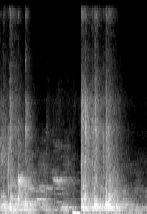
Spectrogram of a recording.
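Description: Children clap together in a rhythmic tolerance clapping chant, quick regular claps under their chanting voices, close and lively.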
